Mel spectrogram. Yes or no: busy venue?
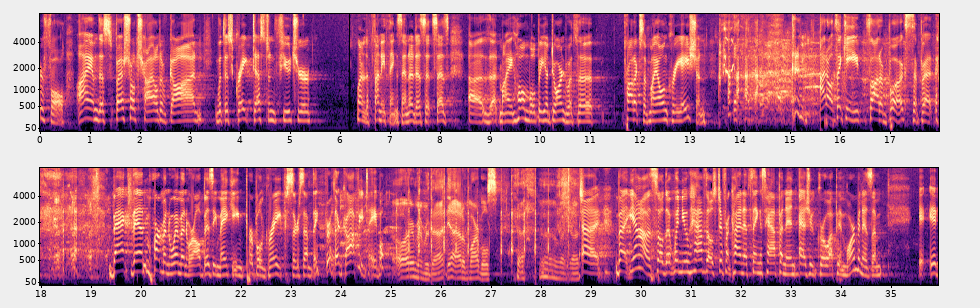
yes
